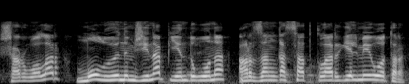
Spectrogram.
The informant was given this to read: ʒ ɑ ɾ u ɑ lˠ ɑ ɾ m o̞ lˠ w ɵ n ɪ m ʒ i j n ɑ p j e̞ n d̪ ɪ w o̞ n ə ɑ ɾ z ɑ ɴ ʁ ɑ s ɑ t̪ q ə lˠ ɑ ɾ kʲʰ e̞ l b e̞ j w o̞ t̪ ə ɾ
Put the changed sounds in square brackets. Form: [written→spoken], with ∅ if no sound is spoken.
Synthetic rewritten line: [ʒ→ʃ] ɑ ɾ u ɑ lˠ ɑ ɾ m o̞ lˠ w ɵ n ɪ m ʒ i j n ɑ p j e̞ n d̪ ɪ w o̞ n ə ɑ ɾ z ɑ ɴ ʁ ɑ s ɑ t̪ q ə lˠ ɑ ɾ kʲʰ e̞ l [b→m] e̞ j w o̞ t̪ ə ɾ

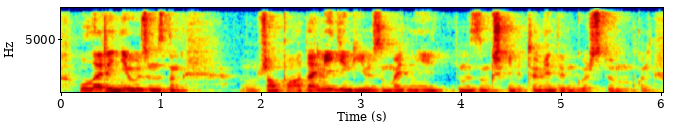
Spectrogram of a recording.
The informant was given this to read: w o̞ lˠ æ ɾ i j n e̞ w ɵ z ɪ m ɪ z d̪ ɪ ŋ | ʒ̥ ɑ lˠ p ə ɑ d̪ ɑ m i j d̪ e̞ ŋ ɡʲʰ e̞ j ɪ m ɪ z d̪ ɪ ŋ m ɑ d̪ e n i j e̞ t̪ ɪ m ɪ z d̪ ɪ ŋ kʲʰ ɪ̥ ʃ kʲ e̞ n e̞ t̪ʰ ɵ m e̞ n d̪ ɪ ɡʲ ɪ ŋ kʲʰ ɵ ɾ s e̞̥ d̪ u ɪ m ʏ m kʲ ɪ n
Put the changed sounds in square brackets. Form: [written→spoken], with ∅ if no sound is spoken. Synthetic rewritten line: w o̞ lˠ æ ɾ i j n e̞ w ɵ z ɪ m ɪ z d̪ ɪ ŋ | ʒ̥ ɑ lˠ p ə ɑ d̪ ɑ m i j d̪ e̞ ŋ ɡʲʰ e̞ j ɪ m ɪ z d̪ ɪ ŋ m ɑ d̪ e n i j e̞ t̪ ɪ m ɪ z d̪ ɪ ŋ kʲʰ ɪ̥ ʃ kʲ e̞ n e̞ t̪ʰ ɵ m e̞ n d̪ ɪ ɡʲ ɪ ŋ kʲʰ ɵ ɾ s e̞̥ [d̪→t̪] u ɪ m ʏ m kʲ ɪ n

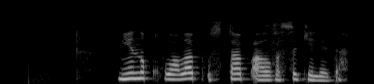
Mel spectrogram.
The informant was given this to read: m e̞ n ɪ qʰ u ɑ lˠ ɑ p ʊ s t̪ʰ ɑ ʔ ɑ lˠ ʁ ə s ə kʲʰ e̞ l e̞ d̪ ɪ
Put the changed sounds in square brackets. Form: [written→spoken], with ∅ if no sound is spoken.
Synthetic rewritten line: m e̞ n ɪ qʰ u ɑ lˠ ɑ p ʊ s [t̪ʰ→t̪] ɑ [ʔ→p] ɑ lˠ ʁ ə s ə kʲʰ e̞ l e̞ d̪ ɪ

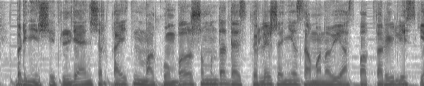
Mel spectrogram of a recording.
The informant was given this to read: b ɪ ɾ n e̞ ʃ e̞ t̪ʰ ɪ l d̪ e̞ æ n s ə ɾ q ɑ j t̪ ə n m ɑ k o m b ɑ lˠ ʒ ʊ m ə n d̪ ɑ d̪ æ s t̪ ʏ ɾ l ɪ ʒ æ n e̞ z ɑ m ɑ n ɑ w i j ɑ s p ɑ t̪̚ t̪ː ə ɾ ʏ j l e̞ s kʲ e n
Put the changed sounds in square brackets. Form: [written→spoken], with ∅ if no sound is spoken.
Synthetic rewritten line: b ɪ ɾ n e̞ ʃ e̞ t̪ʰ ɪ l d̪ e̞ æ n [s→ʃ] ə ɾ q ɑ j t̪ ə n m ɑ k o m b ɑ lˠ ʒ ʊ m ə n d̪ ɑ d̪ æ s t̪ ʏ ɾ l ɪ ʒ æ n e̞ z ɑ m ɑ n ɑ w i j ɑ s p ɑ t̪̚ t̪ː [ə→ɑ] ɾ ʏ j l e̞ s kʲ e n

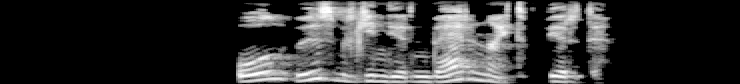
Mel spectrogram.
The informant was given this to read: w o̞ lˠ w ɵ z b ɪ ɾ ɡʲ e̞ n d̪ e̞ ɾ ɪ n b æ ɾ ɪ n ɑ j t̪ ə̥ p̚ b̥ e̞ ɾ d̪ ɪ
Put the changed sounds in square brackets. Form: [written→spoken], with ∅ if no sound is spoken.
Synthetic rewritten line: w o̞ lˠ w ɵ z b ɪ [ɾ→l] ɡʲ e̞ n d̪ e̞ ɾ ɪ n b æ ɾ ɪ n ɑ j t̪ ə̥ p̚ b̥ e̞ ɾ d̪ ɪ

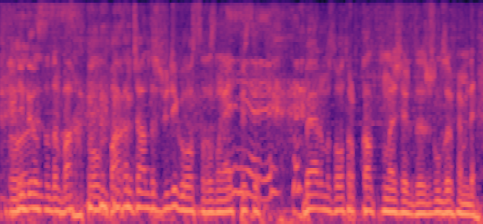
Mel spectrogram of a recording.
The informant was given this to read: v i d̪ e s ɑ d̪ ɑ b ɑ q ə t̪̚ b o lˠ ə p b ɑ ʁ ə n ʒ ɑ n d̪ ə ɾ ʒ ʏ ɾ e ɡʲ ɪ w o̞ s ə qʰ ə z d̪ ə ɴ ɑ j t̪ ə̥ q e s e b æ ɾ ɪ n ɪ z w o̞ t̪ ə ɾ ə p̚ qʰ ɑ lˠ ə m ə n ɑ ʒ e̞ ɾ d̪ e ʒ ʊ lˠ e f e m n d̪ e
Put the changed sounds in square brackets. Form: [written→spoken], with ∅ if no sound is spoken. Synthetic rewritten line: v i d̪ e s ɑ d̪ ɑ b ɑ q ə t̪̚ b o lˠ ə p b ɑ ʁ ə n ʒ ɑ n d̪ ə ɾ ʒ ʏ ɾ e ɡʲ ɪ w o̞ s ə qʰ ə z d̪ ə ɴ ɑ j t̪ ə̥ [q→p] e s e b æ ɾ ɪ [n→m] ɪ z w o̞ t̪ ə ɾ ə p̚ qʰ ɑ lˠ ə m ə n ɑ ʒ e̞ ɾ d̪ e ʒ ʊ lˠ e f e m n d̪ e

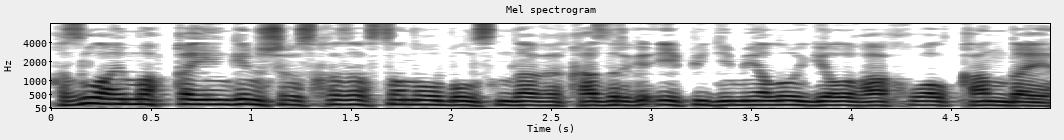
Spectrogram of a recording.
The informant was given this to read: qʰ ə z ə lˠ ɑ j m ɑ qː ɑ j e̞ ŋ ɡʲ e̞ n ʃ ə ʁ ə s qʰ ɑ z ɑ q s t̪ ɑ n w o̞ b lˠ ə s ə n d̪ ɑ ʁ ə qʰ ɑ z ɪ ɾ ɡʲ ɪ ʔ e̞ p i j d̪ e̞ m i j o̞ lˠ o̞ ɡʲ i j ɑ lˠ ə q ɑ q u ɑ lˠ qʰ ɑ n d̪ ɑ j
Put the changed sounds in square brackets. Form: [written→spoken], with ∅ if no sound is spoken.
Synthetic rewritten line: qʰ ə z ə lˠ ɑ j m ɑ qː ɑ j e̞ ŋ ɡʲ e̞ n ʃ ə ʁ ə s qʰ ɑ z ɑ q s t̪ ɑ n w o̞ b lˠ ə s ə n d̪ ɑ ʁ ə qʰ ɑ z ɪ ɾ ɡʲ ɪ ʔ e̞ p i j d̪ e̞ m i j o̞ lˠ o̞ ɡʲ i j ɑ lˠ ə q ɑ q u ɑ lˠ qʰ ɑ n d̪ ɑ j

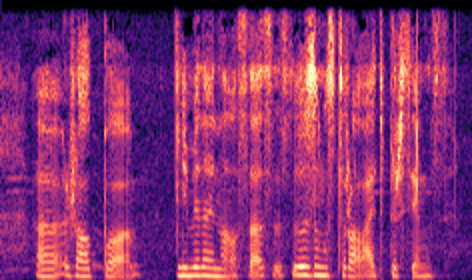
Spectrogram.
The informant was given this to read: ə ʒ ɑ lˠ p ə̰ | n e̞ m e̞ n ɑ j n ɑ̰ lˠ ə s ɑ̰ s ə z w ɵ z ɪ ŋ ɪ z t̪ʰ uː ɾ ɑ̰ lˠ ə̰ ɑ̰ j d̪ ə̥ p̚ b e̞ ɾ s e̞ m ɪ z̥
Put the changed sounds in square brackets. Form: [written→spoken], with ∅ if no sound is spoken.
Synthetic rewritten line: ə ʒ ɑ lˠ p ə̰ | n e̞ m e̞ n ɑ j n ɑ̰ lˠ ə s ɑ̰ s ə z w ɵ z ɪ ŋ ɪ z t̪ʰ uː ɾ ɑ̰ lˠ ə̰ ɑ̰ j [d̪→t̪] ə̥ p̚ b e̞ ɾ s e̞ [m→ŋ] ɪ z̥

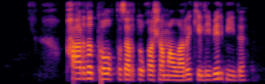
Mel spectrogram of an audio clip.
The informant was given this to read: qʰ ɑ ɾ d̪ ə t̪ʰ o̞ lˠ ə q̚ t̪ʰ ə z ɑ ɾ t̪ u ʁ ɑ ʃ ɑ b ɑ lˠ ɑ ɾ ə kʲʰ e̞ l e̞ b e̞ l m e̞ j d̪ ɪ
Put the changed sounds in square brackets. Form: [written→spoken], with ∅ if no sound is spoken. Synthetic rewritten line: qʰ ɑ ɾ d̪ ə t̪ʰ o̞ lˠ ə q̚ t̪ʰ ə z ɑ ɾ t̪ u ʁ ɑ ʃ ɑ [b→m] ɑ lˠ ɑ ɾ ə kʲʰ e̞ l e̞ b e̞ [l→ɾ] m e̞ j d̪ ɪ

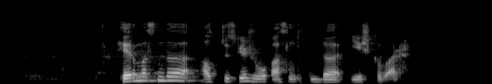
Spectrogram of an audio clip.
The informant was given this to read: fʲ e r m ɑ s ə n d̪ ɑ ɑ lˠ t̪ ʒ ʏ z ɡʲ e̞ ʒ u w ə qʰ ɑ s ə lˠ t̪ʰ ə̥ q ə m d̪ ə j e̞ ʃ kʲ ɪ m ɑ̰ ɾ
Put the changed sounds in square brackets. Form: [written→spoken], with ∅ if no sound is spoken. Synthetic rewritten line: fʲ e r m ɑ s ə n d̪ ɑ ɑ lˠ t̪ ʒ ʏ z ɡʲ e̞ ʒ u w ə [qʰ→q] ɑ s ə lˠ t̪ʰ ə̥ q ə m d̪ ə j e̞ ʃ kʲ ɪ [m→b] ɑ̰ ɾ

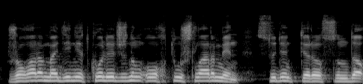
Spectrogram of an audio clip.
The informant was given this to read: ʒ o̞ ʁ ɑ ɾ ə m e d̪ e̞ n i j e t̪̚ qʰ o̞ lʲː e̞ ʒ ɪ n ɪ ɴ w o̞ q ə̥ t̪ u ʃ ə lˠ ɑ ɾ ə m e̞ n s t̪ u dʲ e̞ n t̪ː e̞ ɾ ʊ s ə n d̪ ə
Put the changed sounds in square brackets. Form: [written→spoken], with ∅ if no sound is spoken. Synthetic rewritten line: ʒ o̞ ʁ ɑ ɾ ə m [e→æ] d̪ e̞ n i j e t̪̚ [qʰ→kʰ] o̞ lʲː e̞ ʒ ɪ n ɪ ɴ w o̞ q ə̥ t̪ u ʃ ə lˠ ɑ ɾ ə m e̞ n s t̪ u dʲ e̞ n t̪ː e̞ ɾ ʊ s ə n d̪ ə

